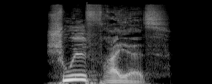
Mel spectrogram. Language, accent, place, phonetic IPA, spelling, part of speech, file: German, Germany, Berlin, [ˈʃuːlˌfʁaɪ̯əs], schulfreies, adjective, De-schulfreies.ogg
- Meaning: strong/mixed nominative/accusative neuter singular of schulfrei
